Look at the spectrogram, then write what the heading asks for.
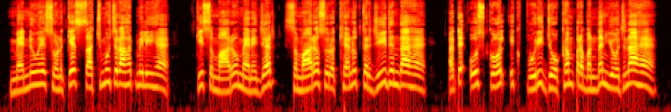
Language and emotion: Punjabi, happy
